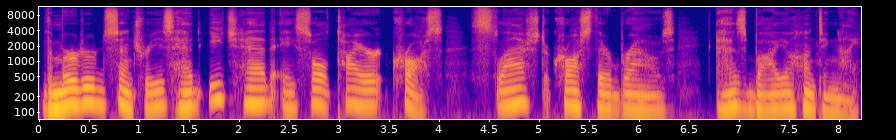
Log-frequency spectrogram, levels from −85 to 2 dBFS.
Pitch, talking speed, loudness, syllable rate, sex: 125 Hz, 130 wpm, -18 LUFS, 3.7 syllables/s, male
